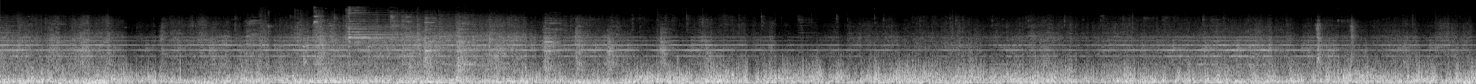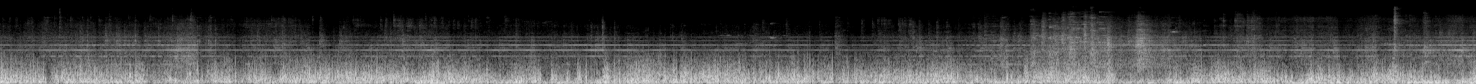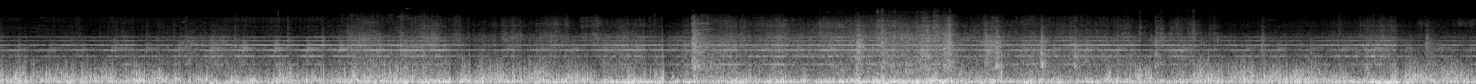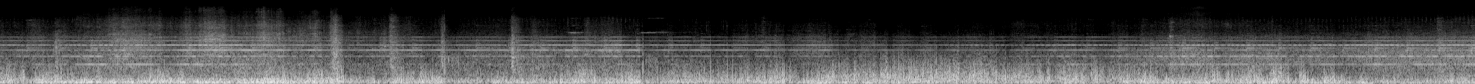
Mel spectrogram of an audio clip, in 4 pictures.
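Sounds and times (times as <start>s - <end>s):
crossing bells ringing: 0.0s - 59.0s
freight train wheels rumbling: 0.0s - 59.0s
sharp rail clacks: 0.4s - 6.8s, 24.7s - 27.4s, 36.0s - 41.8s.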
